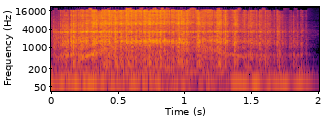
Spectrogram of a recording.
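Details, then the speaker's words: Bosch GSH 5 CE hammer, made June 2024 and only months old: a harsh rattling grind over a high motor whine, rough as it runs down. Gears stripped and armature sparking; needs a new motor and probably a crank. "So this one ain't sounding good. Oh, that's just nasty. So you can hear the problem straight away. There's gears stripped out here, but also a"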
